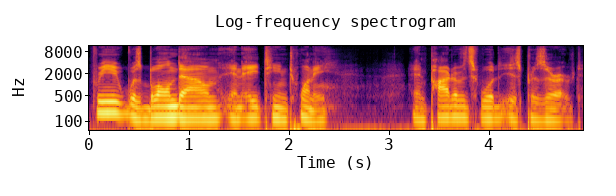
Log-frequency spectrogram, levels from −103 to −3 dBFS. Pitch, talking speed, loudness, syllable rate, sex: 120 Hz, 180 wpm, -17 LUFS, 4.5 syllables/s, male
